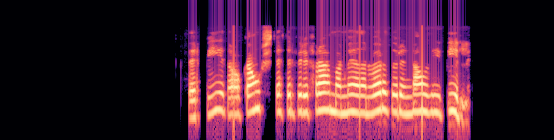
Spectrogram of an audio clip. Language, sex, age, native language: Icelandic, female, 50-59, Icelandic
